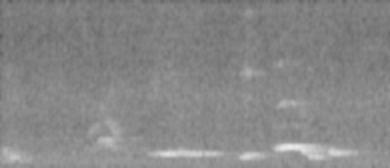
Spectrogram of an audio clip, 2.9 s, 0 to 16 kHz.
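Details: Pied butcherbirds at Surfers Paradise, Gold Coast, on 3 Dec 2010 give clear, fluty whistled notes, some sliding up or down, in a short phrase of four or five tones over soft hiss, mimicking birds such as kookaburras, rainbow lorikeets and magpies.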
